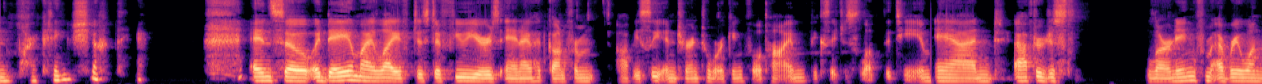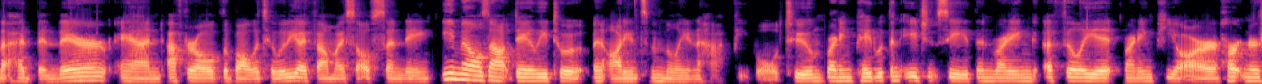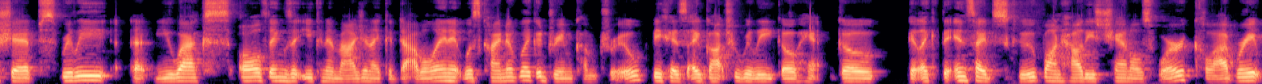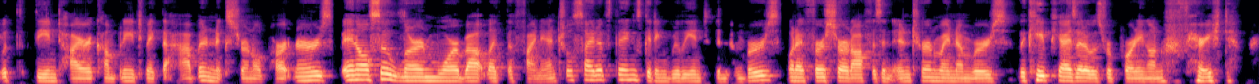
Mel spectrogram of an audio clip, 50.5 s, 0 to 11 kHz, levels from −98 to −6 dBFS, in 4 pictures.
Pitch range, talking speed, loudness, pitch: 130-150 Hz, 195 wpm, -19 LUFS, 135 Hz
